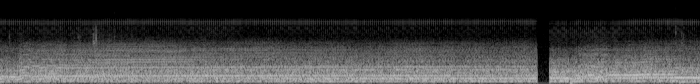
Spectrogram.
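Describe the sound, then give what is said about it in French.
A steady engine drone with a humming whine rolls on without a break, loud, like a car cruising fast at night; the sound cuts out for an instant near the end, then resumes. “Et la voiture file dans la nuit.”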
